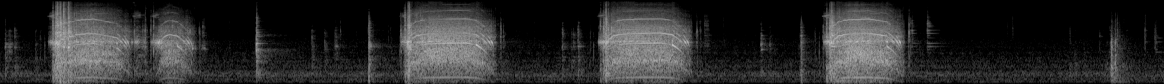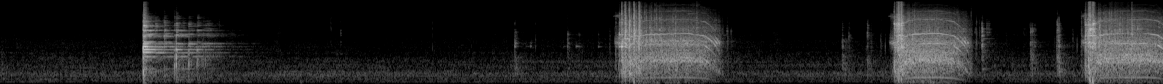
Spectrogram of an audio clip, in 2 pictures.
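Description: A power tool, likely an impact driver, removes 14mm bolts from the steel crash bar mounts on a Toyota 4Runner's frame rails, in several loud, close bursts of a second or so separated by quiet gaps and small clinks.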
